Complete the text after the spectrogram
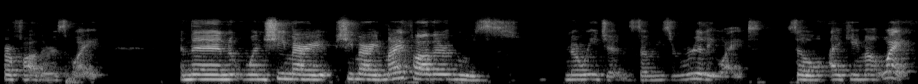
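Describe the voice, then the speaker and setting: A young woman from the Bahamas talks through her experiences in a loose, thinking-aloud way. Her voice sits a little high, and the recording rings with the echo of the room around her. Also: little pitch movement, unhurried, a bit bright. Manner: reflective, rambling, many fillers. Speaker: guest. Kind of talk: casual conversation, personal story.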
